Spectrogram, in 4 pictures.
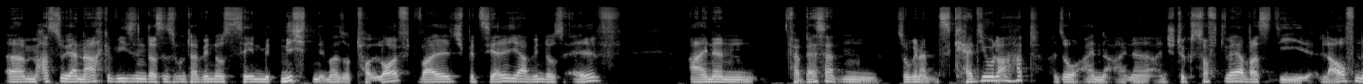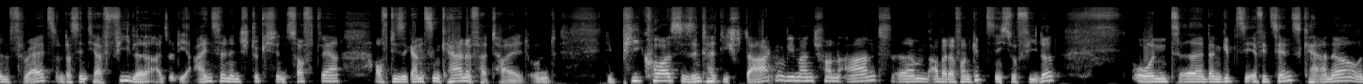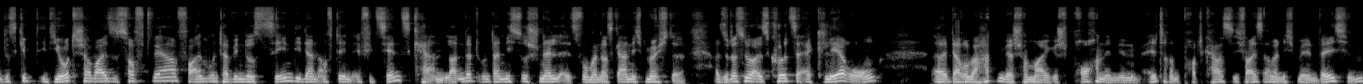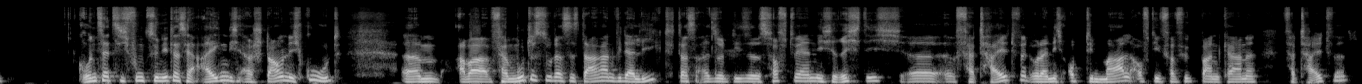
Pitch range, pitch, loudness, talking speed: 115-145 Hz, 130 Hz, -21 LUFS, 175 wpm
